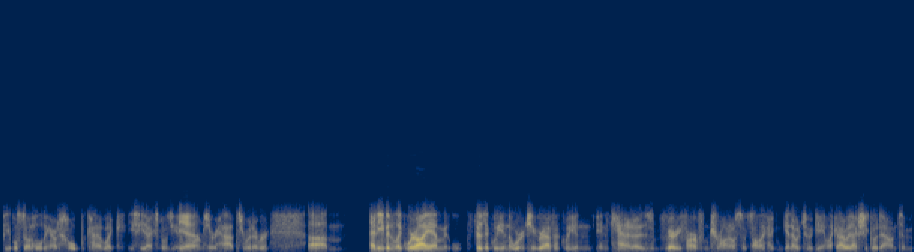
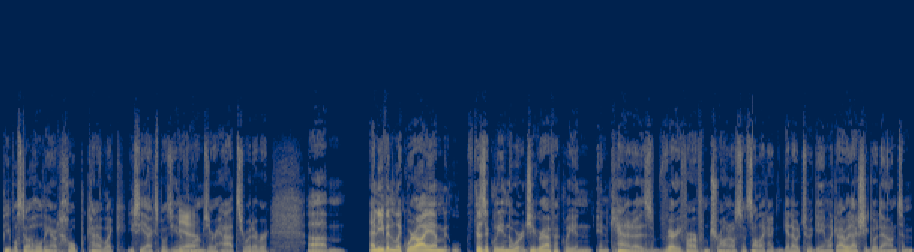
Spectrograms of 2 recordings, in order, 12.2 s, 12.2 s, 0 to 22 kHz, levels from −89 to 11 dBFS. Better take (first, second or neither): second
